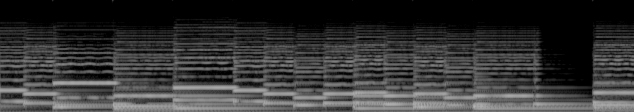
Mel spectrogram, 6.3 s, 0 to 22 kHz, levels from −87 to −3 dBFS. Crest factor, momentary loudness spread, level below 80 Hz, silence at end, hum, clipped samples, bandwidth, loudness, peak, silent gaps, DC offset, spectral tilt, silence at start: 14 dB; 3 LU; -58 dBFS; 0 s; none; under 0.1%; over 20 kHz; -33 LUFS; -18 dBFS; none; 0.2%; -6 dB/octave; 0 s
